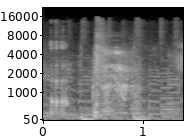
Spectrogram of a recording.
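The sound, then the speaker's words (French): A single sneeze, a sudden noisy burst with a snorting, nasal quality, flanked by brief breathy sounds and quiet murmuring. No clear words are spoken. “vos souhaits. Merci.”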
